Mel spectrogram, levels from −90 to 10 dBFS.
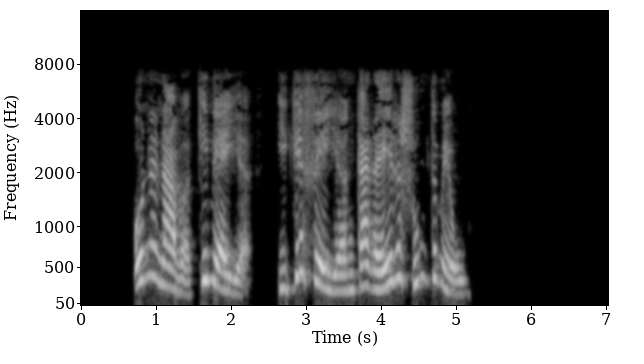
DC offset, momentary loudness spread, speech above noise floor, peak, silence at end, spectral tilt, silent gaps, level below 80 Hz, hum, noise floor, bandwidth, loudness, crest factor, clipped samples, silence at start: under 0.1%; 10 LU; over 74 dB; -2 dBFS; 1.9 s; -5 dB/octave; 2.43-2.61 s; -66 dBFS; none; under -90 dBFS; 7.6 kHz; -16 LUFS; 16 dB; under 0.1%; 0.7 s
